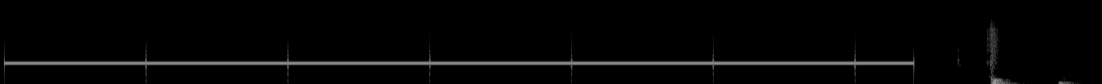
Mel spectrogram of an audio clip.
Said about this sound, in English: Beep this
